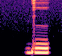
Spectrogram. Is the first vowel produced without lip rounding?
no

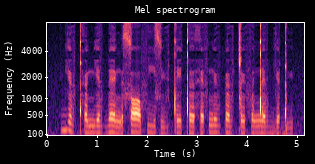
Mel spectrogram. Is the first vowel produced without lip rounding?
no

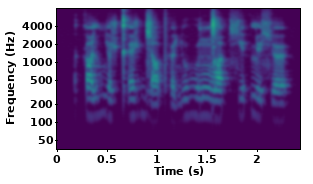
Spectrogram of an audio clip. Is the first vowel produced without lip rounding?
yes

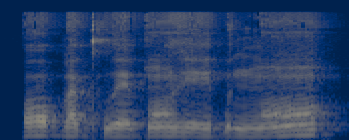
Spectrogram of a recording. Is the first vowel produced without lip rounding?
no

